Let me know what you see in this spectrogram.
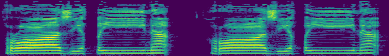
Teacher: قاف کو ہم پر پڑھیں گے کیونکہ یہ حروف مستعلیہ میں سے ہے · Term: بڑی قاف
